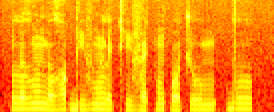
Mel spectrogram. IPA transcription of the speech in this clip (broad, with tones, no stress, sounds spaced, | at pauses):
l ʊ˦ ɣ ũ˦ n o˨ ɣ ɔ˦ ɡ͡b i˨ v ũ˦ l ɪ˨ kʰ i˨ v ɛ˨ k ũ˦ k͡p o˨ t͡ʃ u˦ m | ɡ u˦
